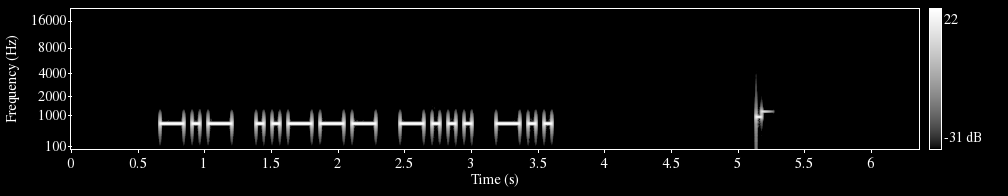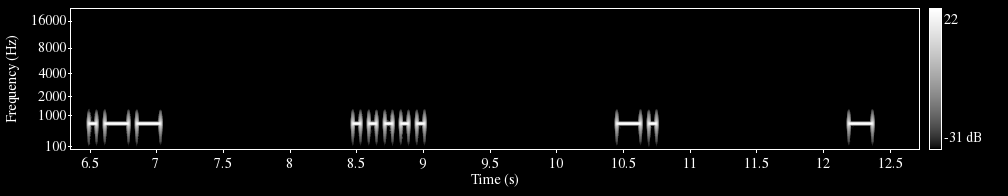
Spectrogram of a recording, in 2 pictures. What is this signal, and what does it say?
Morse code, heard as a keyed tone, about 20 wpm, spaced as for 9 wpm, 700 Hz. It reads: K2BD W5NT
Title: USA Call Signs - 4 Characters - 8x Character Spacing - 20wpm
